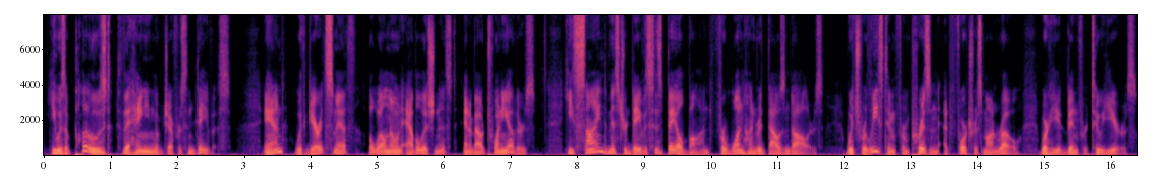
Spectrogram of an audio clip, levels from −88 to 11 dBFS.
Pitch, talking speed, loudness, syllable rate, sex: 130 Hz, 170 wpm, -19 LUFS, 5.1 syllables/s, male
